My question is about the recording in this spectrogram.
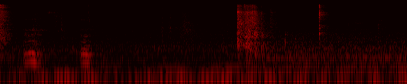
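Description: A woman's short closed-mouth "mm" hums in the first second, then a brief loud hissing burst about two and a half seconds in and a small click just after.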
